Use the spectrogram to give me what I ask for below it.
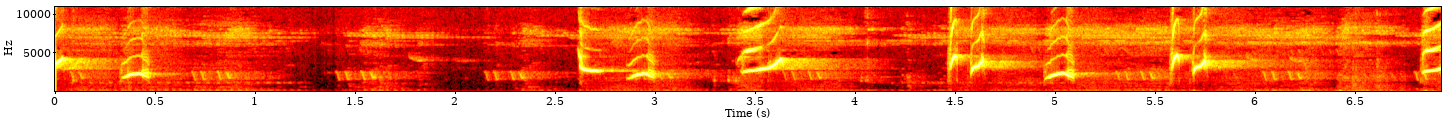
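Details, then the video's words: In forest, a lesser green leafbird, used as a call to bring in wild birds, delivers loud clear whistles, upward sweeps alternating with descending slurs, closely spaced after a short pause, over faint twittering. "suara asli pikat cucak ijo mini di hutan"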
